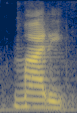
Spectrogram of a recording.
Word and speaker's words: Mari: It's Mari Mari. Mari, that's how you you pronounce my name.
